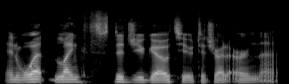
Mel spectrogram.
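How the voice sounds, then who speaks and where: Smooth-voiced man asking podcast questions. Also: lowish voice, little pitch movement, normal speed, no room sound, clean studio sound. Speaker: podcast host. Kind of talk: casual podcast discussion.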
